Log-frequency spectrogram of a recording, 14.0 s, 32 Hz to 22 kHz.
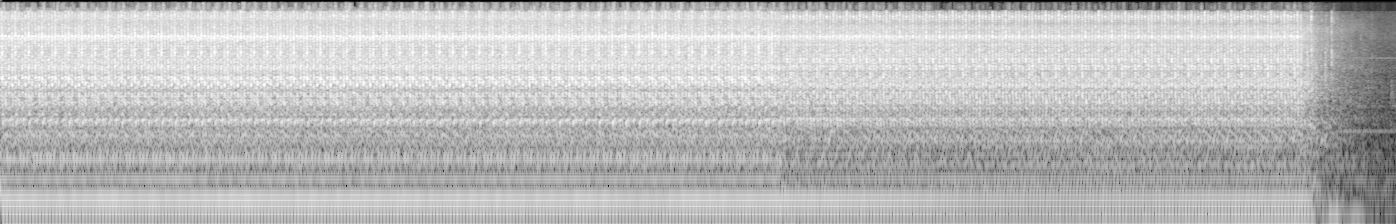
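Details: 2004 VW Jetta TDI BEW diesel after fuel filter replacement and priming, following a weak lift pump: steady idle clatter with an even ticking rhythm, no stumbling, then shut off near the end.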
